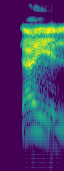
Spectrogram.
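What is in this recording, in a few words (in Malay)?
"kail", Malay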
